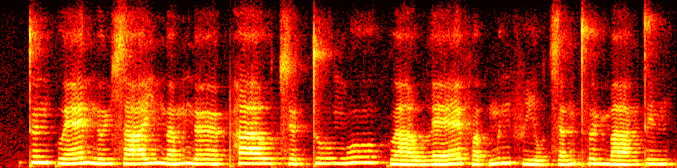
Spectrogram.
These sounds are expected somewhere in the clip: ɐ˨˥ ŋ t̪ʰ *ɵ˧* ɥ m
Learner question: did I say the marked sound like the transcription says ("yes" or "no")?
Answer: yes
